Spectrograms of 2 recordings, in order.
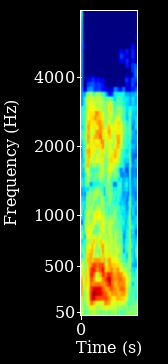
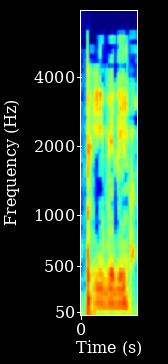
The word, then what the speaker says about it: Peabody: No, I'm from Peabody. Peabody. Peabody. Right, Peabody. It is what it is. That is Revere and Saugus, you tricky bastard. People kill me. I'm from Peabody.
